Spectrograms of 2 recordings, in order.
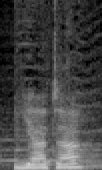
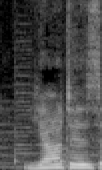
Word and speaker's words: Yadah: I think it's pronounced Yadah. It's Y-A-D-A-H is the brand name.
